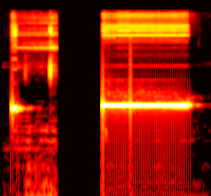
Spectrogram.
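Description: Quiz countdown-timer sound effect: one short beep as the last second ticks, then a long steady beep lasting about a second as the timer runs out.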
